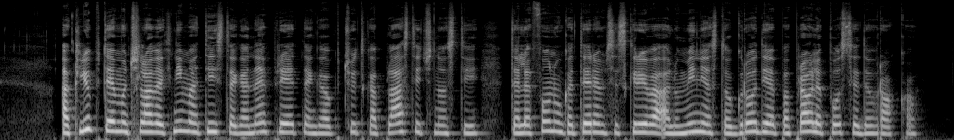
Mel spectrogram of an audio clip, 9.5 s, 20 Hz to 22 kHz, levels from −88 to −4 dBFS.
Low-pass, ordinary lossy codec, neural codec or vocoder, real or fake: none; none; none; real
